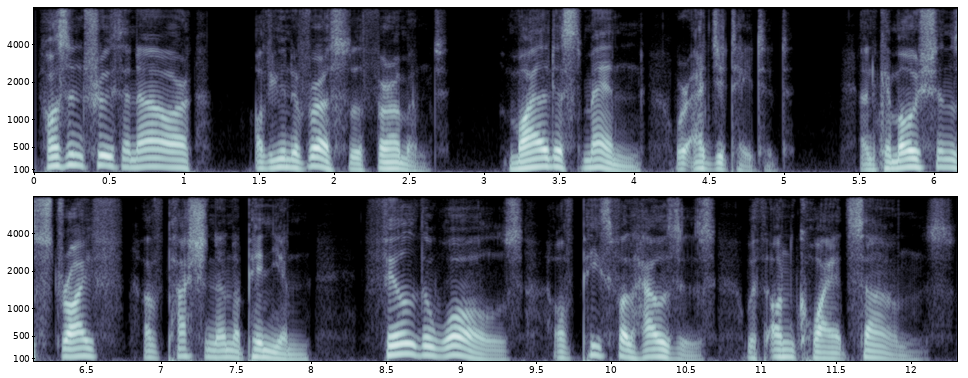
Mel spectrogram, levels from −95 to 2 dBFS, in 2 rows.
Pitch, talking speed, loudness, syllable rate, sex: 115 Hz, 135 wpm, -18 LUFS, 4.8 syllables/s, male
